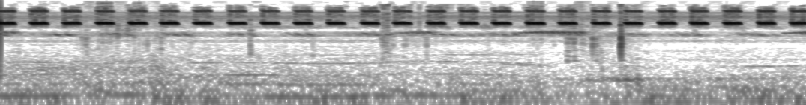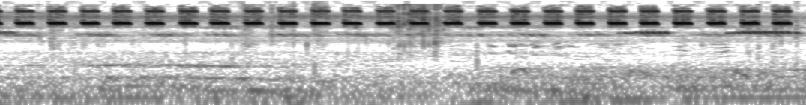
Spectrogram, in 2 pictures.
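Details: Cricket calling at night: a long, regular train of bright, shrill pulses, around forty-five in under eleven seconds. A softer continuous trill hums in the background, with a few faint knocks.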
